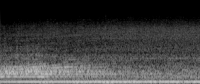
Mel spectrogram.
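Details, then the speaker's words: Vintage brown Lennox belt-driven blower with old General Electric motor, starting up on a new, slightly tight belt: smooth, even low hum and steady airy rush with no slapping or squeal, much quieter than before and moving lots of air. "now it's a lot quieter and that belt's a little it's still gonna stretch around but it's it's doing pretty good and it moves quite a bit of air"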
